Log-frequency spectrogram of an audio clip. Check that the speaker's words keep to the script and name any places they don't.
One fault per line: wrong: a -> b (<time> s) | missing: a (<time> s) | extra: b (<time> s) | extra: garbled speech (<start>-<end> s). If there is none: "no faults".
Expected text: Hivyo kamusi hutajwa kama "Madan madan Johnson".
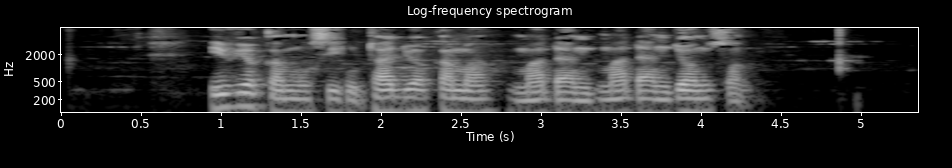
no faults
